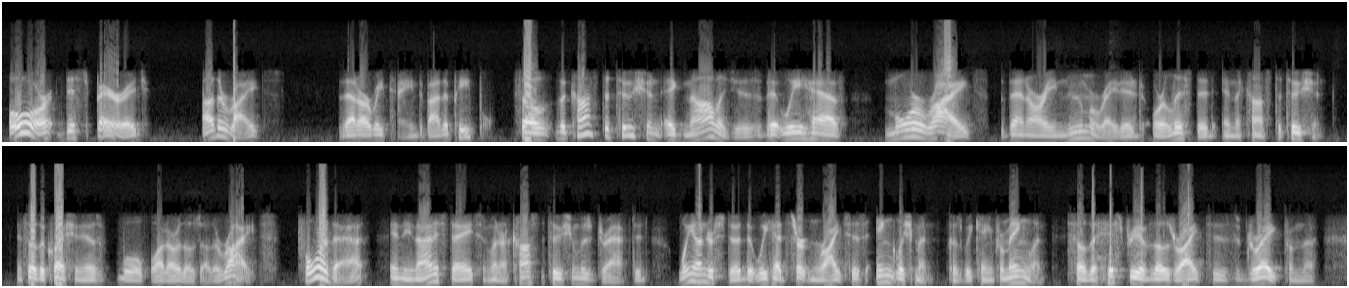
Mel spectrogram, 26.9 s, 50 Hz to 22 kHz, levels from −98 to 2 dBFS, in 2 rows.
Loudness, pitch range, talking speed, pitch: -20 LUFS, 95-120 Hz, 165 wpm, 105 Hz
